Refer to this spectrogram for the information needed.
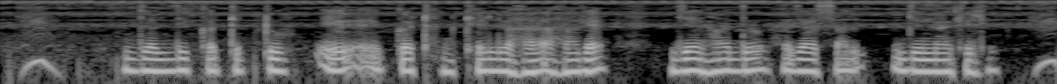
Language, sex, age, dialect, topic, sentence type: Chhattisgarhi, male, 25-30, Eastern, agriculture, statement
